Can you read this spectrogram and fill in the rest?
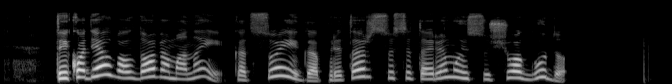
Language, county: Lithuanian, Klaipėda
